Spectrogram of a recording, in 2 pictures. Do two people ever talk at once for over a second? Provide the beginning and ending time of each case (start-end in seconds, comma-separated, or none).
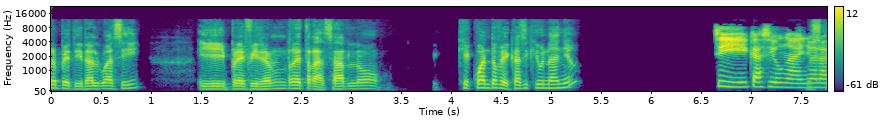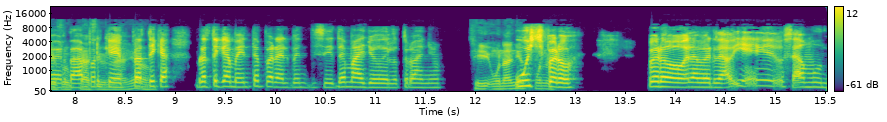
7.5-8.9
